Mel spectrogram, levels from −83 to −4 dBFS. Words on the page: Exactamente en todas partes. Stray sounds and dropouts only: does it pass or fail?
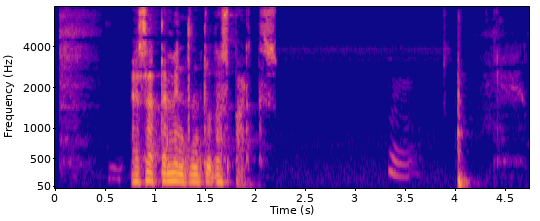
fail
